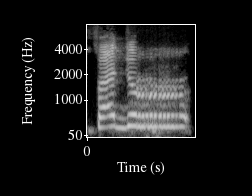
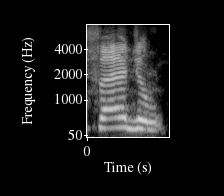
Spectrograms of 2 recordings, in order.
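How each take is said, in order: First: The r is strongly trilled with several taps. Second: The r has only a slight trill. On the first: The speaker calls it wrong. "फज्र ये नहीं होगा" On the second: The speaker calls it right. "हल्की सी मुशाबे तकरार होगी"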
